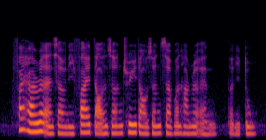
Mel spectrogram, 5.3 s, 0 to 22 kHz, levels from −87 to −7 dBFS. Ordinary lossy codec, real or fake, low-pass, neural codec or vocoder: none; real; 7.2 kHz; none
